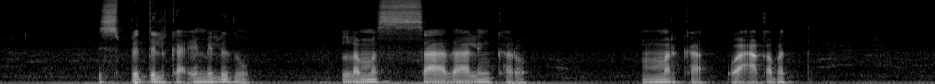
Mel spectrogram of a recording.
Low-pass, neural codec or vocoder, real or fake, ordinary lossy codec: none; vocoder, 44.1 kHz, 128 mel bands every 512 samples, BigVGAN v2; fake; none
